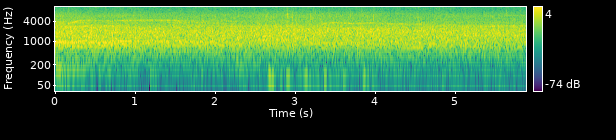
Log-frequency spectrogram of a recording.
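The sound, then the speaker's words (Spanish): A crowd claps steadily and continuously for several seconds for the Venezuelan musicians of a symphony orchestra, a dense, even wash of applause with no voices standing out. “Yo quiero que me le den un aplauso a estos músicos venezolanos que componen esta orquesta sinfónica.”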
